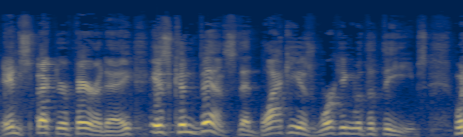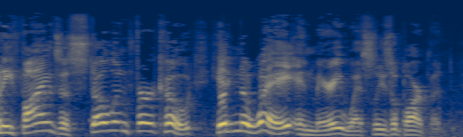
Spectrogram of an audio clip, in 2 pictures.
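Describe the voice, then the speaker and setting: A man announces an old-time radio play in scripted narration. His voice sits high for a man. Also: sing-song, normal speed, few pauses, darkish tone. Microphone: video call.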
